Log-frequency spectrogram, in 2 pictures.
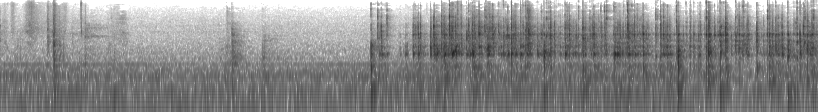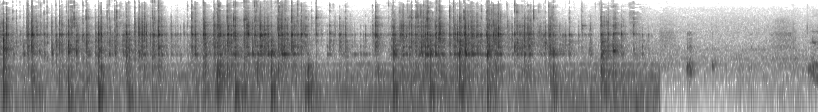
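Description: Ice cubes clinking and rattling in a plastic cup as a spoon stirs powdered electrolyte drink mix into ice water. The dense clatter starts about four seconds in and runs for about ten seconds, then stops abruptly.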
